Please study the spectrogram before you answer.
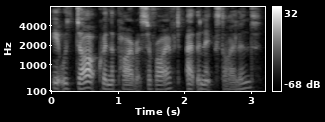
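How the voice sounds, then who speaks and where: A woman teacher reading a story aloud to children in an expressive storytelling style. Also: sits low, normal speed, vocal fry, breathy edge.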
